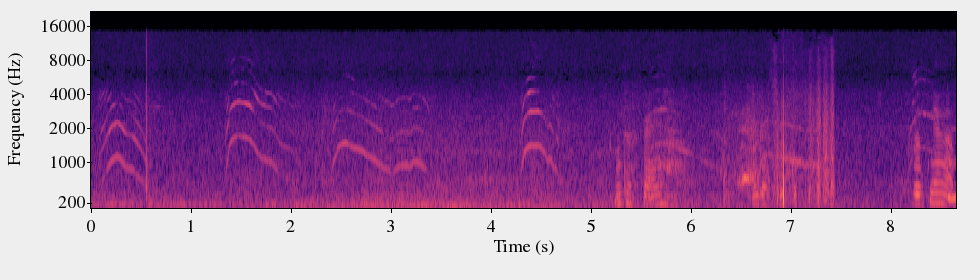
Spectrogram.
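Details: Spoon-fed newborn female kitten, a wild stray unable to nurse from her mother, calls with a run of high, bent meows early on, followed by clattering handling noises, quieter meows and human voices.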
